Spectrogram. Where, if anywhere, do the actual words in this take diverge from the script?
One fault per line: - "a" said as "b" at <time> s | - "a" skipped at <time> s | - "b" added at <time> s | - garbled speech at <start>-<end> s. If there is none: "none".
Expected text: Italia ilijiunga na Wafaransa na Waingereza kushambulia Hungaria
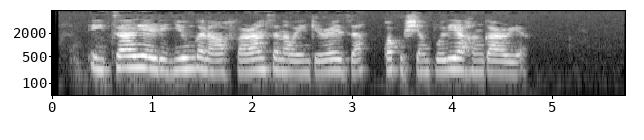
- "kwa" added at 3.3 s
